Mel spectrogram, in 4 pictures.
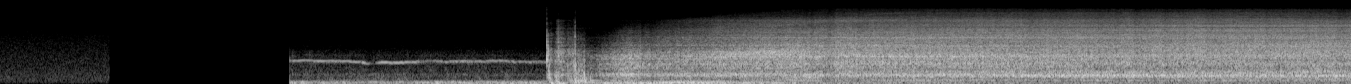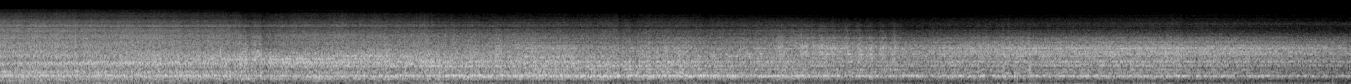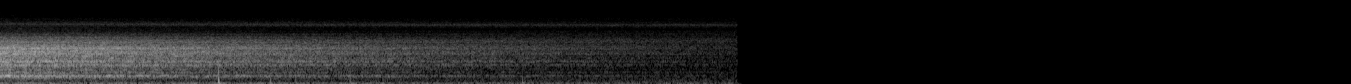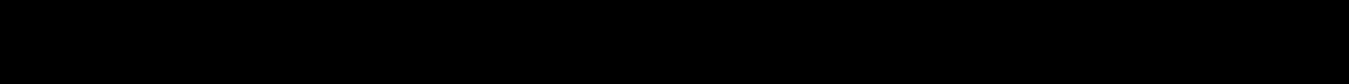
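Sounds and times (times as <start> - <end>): steady high tone: 2.9 - 34.4
rocket motor roaring: 4.3 - 34.4.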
